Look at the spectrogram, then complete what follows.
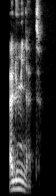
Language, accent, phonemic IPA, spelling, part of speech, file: French, France, /a.ly.mi.nat/, aluminate, noun, LL-Q150 (fra)-aluminate.wav
- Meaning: aluminate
